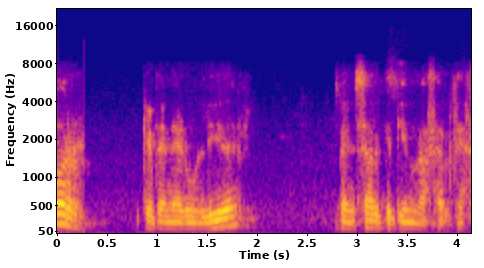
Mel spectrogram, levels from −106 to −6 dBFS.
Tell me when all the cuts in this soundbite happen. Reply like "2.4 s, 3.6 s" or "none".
1.0 s, 2.8 s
